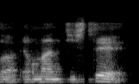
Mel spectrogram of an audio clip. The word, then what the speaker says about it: Herman Thystere: Okay, my name is Herman Thystere. In French, it is pronounced Herman Thystere.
